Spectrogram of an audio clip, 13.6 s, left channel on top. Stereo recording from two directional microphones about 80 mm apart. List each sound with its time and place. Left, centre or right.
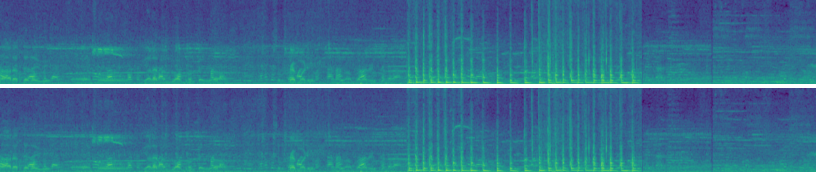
1.6 s speech: left
2.5 s speech: centre
4.8 s speech: centre
5.5 s speech: centre
6.7 s music: centre
8.0 s music: centre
